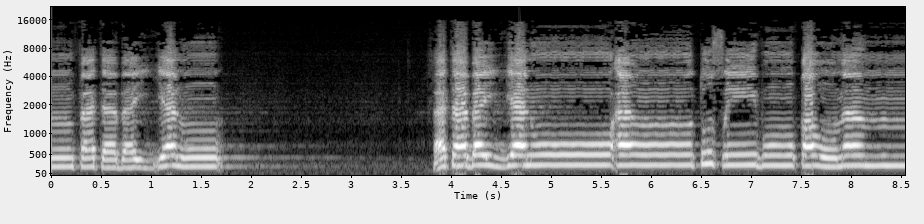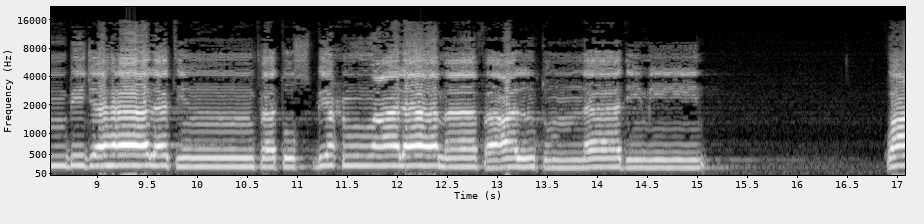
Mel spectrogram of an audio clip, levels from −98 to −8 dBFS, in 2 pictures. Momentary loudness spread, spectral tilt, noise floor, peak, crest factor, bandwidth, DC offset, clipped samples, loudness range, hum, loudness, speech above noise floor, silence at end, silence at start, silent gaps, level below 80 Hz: 12 LU; -4 dB/octave; -63 dBFS; 0 dBFS; 16 dB; 13.5 kHz; under 0.1%; under 0.1%; 8 LU; none; -16 LUFS; 48 dB; 0 s; 0 s; none; -60 dBFS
